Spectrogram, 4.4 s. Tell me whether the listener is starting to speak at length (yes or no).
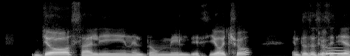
no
